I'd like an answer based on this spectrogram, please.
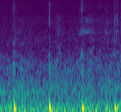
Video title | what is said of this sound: What Causes Bloating in Cyclura Iguanas? | you can actually palpitate where I would stick that needle, because it sounds hollow there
